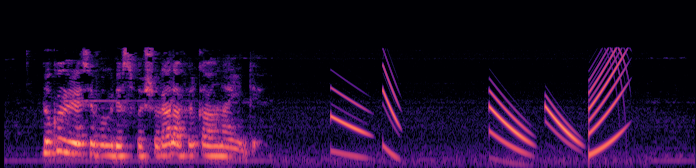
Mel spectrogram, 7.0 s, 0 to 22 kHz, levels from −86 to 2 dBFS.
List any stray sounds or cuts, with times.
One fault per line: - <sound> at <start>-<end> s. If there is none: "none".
- chirp at 3.3-4.0 s
- chirp at 4.9-6.3 s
